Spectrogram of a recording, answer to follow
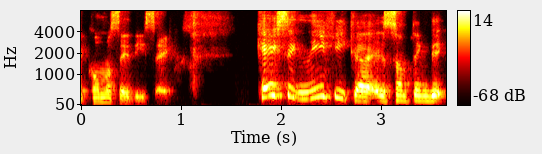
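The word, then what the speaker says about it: cómo se dice: say d say yeah the c is pronounced like an s here como se di se okay como se dise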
